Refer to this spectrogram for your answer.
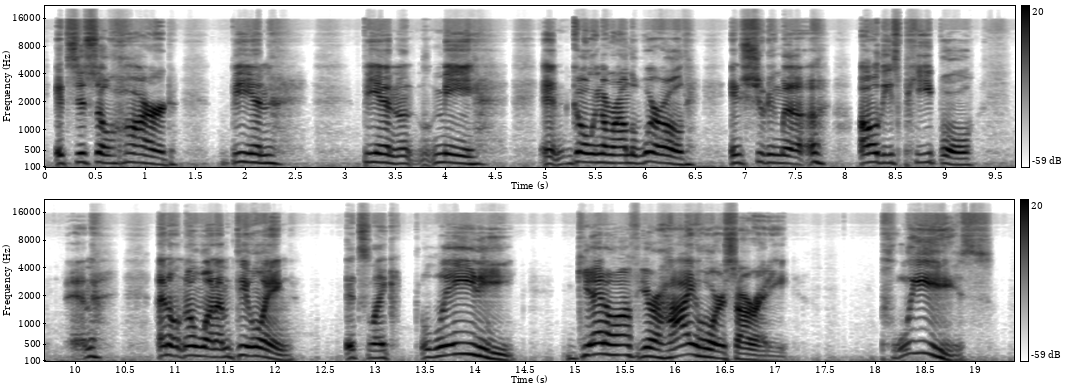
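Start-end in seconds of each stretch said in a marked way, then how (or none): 0.1-12.2 mocking, put-on ditzy, clueless airhead voice. Mocking a woman on a show by imitating how she talks. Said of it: "this is what she talks like".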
